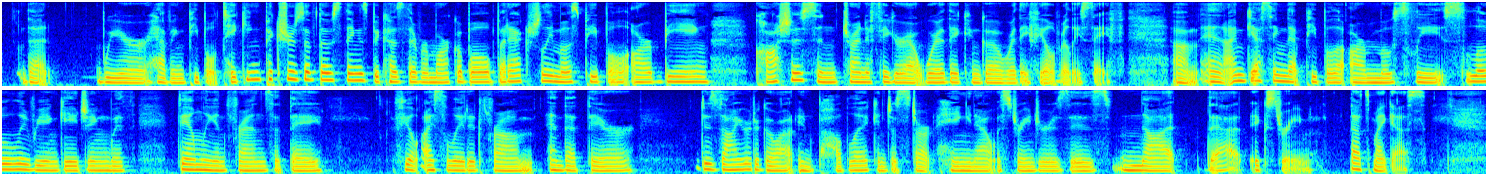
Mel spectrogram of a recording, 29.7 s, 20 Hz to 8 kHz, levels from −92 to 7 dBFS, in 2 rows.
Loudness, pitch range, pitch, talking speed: -22 LUFS, 155-185 Hz, 165 Hz, 155 wpm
